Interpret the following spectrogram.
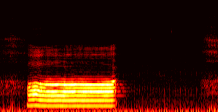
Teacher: Ha is pronounced from the upper part of our throat.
